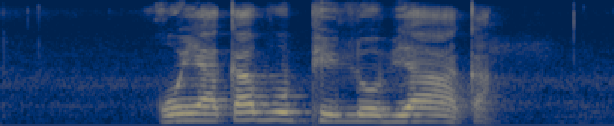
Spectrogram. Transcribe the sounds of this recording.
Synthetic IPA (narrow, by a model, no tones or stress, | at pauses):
ɣʊjakʼabʊpʰɪlɔbjaːkʼa̰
